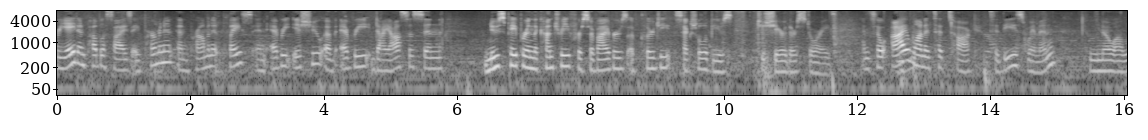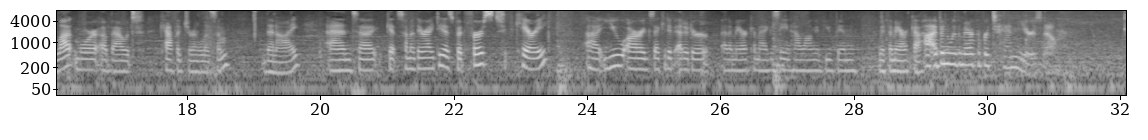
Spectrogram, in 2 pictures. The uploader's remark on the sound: These interviews took place at the Women of the Church Conference in October of 2018.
